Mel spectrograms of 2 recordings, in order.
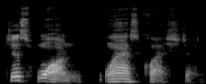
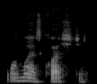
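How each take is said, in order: First: Drawn out, each word weighed; slow, pointed repeat; slow and deliberate. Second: Said in the usual way. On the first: Real, not acted. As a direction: stretch it out for emphasis.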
